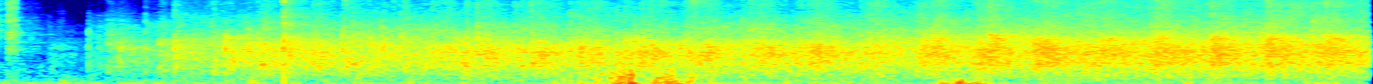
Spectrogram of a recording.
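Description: Audience applauding, building up about a second in and then continuing steadily, with two dull thumps about three and five seconds in.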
